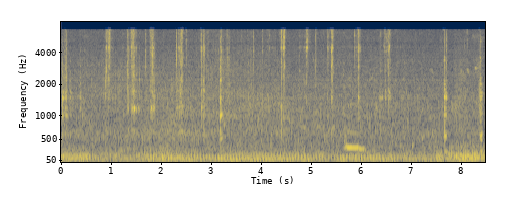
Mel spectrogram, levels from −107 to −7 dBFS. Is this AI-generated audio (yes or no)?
yes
